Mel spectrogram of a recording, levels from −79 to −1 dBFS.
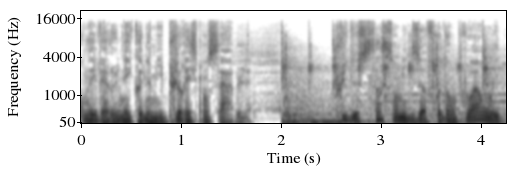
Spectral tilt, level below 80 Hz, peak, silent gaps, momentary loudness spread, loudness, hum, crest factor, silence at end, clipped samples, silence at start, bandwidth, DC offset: -5.5 dB/octave; -28 dBFS; -2 dBFS; none; 10 LU; -19 LUFS; none; 16 dB; 0 s; under 0.1%; 0 s; 15.5 kHz; under 0.1%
